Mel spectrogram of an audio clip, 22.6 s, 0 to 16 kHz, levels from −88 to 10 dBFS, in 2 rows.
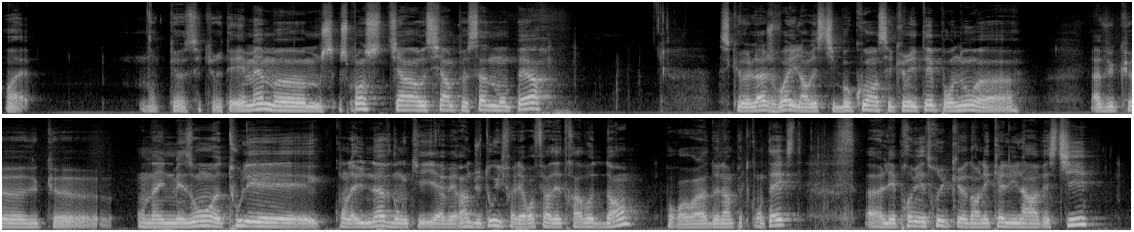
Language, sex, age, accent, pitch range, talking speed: French, male, 20-39, French, 120-150 Hz, 205 wpm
